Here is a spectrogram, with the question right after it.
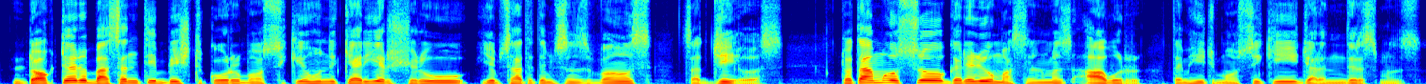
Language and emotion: Kashmiri, neutral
